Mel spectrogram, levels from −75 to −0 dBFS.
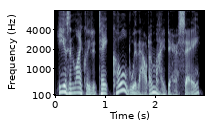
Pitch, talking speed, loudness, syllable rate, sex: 130 Hz, 220 wpm, -17 LUFS, 4.9 syllables/s, male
